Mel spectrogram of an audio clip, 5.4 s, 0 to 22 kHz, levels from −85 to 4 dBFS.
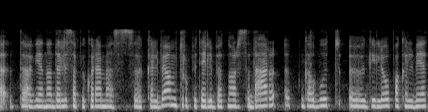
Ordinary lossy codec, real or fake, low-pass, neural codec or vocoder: Opus, 64 kbps; fake; 7.2 kHz; vocoder, 22.05 kHz, 80 mel bands, WaveNeXt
